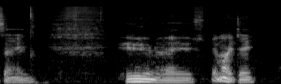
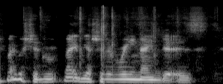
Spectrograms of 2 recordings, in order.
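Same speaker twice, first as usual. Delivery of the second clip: ordinary talk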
